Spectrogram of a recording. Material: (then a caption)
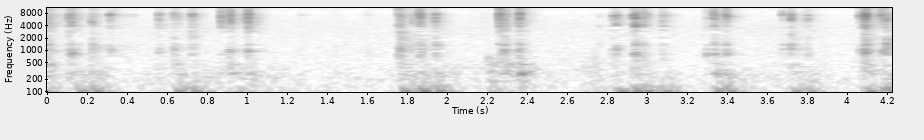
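Plastic. A compact wireless keyboard with black plastic keys on a grey metal-look frame, lying flat on a wooden table, is typed on with fingertips and long white-painted nails. Irregular bursts of quick taps combine low, soft thuds with bright plastic clicks, separated by short quiet pauses.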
